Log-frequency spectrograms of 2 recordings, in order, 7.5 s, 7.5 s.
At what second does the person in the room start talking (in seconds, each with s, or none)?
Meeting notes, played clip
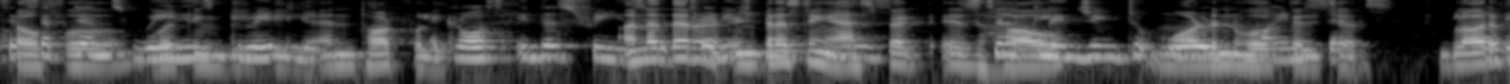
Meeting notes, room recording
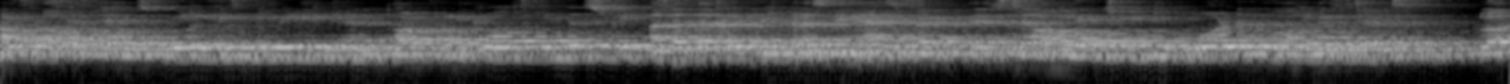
none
